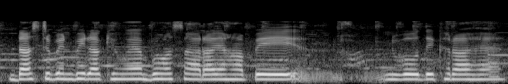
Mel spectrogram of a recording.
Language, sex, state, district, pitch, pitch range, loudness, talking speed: Hindi, female, Uttar Pradesh, Jalaun, 240 Hz, 235-245 Hz, -14 LUFS, 155 wpm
